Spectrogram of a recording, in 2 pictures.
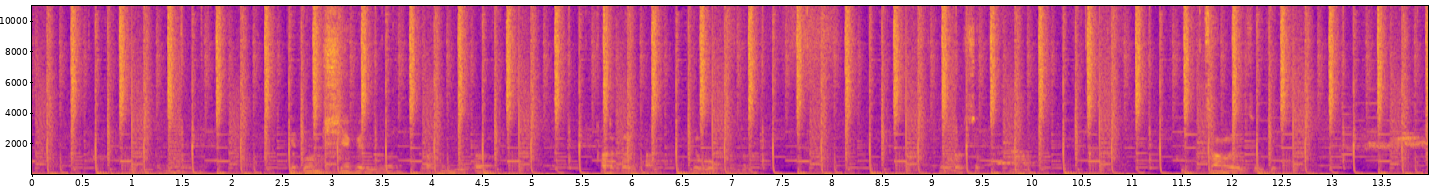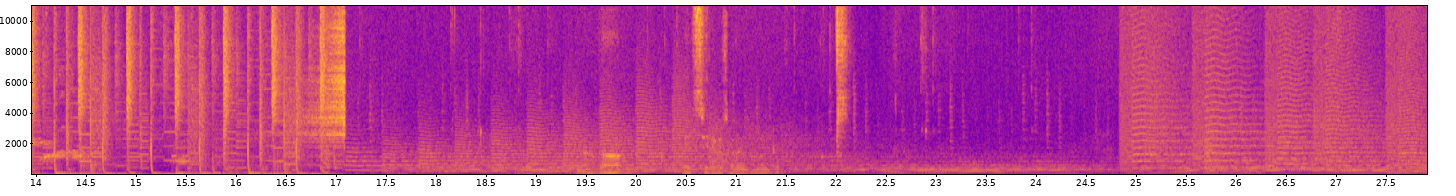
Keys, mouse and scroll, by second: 0.0 Down, 1.9 Down, 2.9 Up, 5.0 click, 5.7-6.9 scroll down 1, 7.0 ctrl+click, 8.0 ctrl+t, 9.3-27.9 drag.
